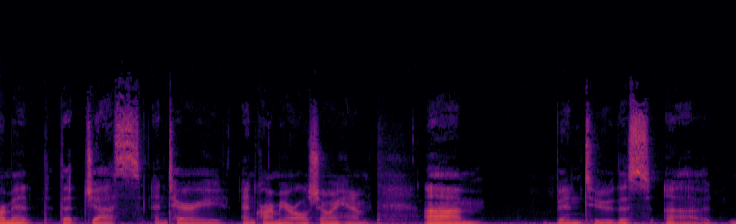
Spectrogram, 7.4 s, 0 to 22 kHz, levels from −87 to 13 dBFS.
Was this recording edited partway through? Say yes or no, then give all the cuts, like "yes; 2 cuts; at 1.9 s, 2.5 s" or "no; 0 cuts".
yes; 3 cuts; at 1.7 s, 2.5 s, 5.6 s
